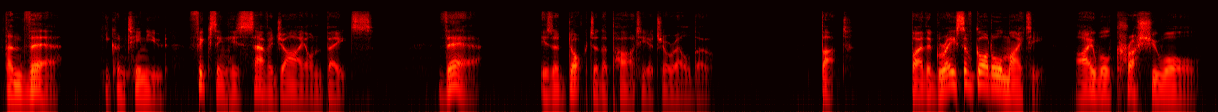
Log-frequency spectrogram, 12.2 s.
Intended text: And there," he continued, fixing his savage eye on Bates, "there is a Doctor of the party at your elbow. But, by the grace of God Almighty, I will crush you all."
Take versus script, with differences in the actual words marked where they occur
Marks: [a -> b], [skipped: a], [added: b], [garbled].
And there," he continued, fixing his savage eye on Bates, "there is a Doctor [skipped: of] the party at your elbow. But, by the grace of God Almighty, I will crush you all."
